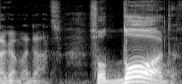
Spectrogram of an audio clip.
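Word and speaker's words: ضاد: So Dad, right? Dad is not the same as Del. Del, right?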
